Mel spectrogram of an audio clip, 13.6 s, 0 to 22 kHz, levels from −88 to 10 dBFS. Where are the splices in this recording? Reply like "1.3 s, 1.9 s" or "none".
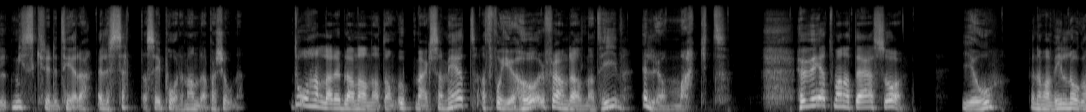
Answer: none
